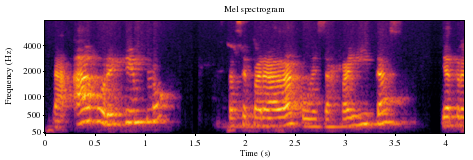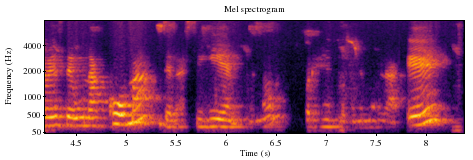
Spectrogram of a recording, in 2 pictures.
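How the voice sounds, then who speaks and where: A woman teaching a class over a video call, her voice on the high side, patient and repetitive as she keeps addressing the students. The sound is narrow and phone-like, with a roomy echo and a faint hiss underneath. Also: big pitch swings, moderate pace. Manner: patient, repeats points and often addresses students as "jóvenes". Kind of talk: online class lecture. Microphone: computer mic on a video call.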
